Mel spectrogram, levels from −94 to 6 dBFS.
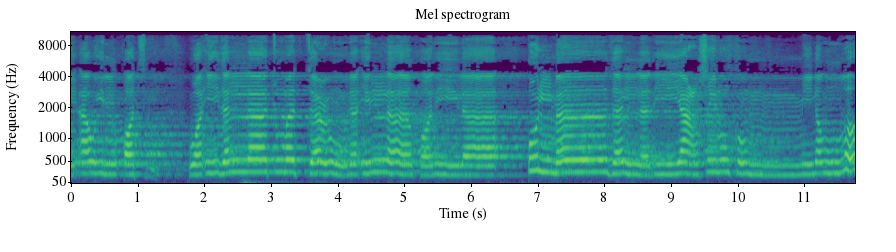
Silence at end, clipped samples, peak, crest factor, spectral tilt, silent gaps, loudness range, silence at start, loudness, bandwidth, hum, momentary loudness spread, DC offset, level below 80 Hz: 0 s; under 0.1%; -2 dBFS; 16 dB; -2 dB/octave; none; 2 LU; 0 s; -19 LUFS; 11 kHz; none; 10 LU; under 0.1%; -60 dBFS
